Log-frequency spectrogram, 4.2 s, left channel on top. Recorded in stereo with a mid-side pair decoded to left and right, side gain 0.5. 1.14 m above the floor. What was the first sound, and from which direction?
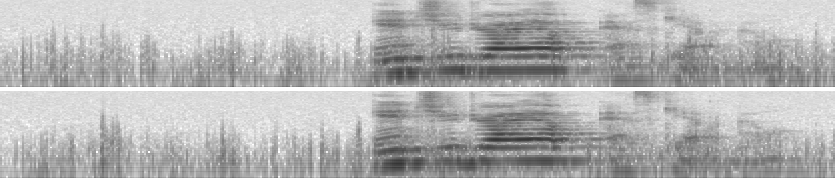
A woman speaking, 20° right.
